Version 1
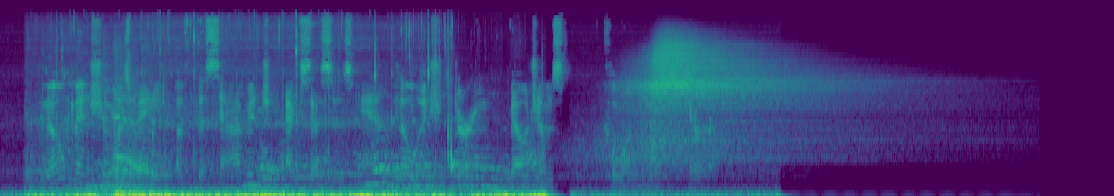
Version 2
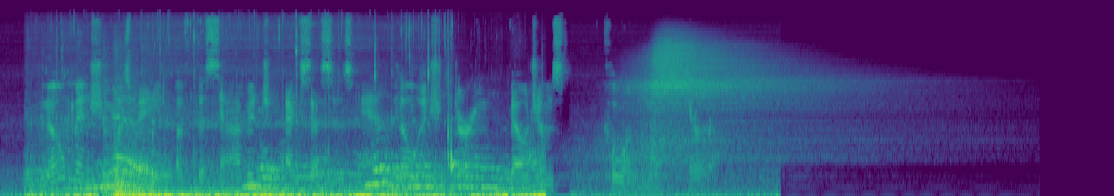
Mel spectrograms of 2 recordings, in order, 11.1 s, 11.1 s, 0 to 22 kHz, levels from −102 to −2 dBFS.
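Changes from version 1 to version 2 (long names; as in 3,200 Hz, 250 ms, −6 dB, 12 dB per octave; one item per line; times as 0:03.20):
second sound −3.5 dB
master: remove guitar amp tone stack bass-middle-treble 10-0-10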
